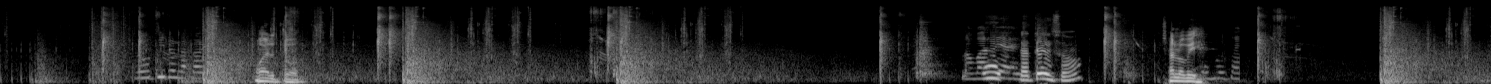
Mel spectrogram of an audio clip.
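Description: Rifle shots crack and echo outdoors.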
